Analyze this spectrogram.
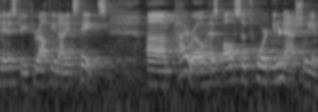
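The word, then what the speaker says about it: Chi Rho: its music and ministry throughout the United States pyro has also toured internationally in France and in a missionary role in Zambia the group's name which is pronounced Cairo is formed by the first two letters of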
